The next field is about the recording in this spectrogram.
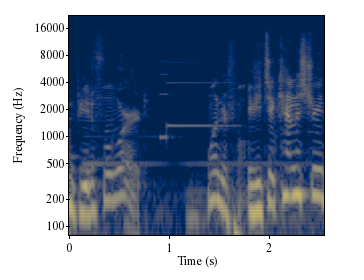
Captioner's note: ding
